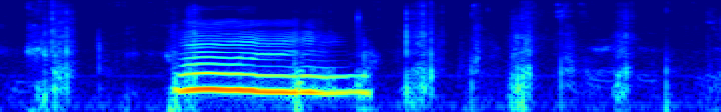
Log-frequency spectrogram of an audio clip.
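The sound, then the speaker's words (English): Crisp crunching of someone chewing almond roca toffee candy, a series of sharp bites spread through the moment, interrupted by a sustained hummed tone in the middle. “can you hear me crunching?”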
